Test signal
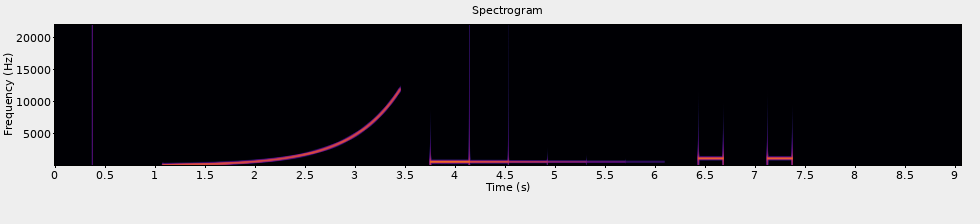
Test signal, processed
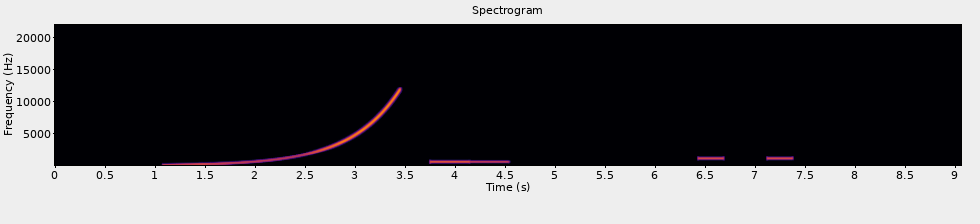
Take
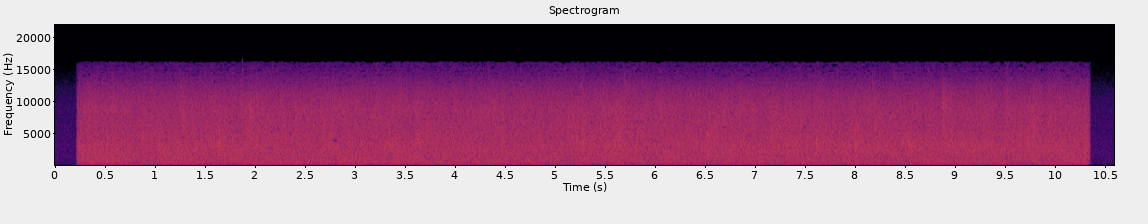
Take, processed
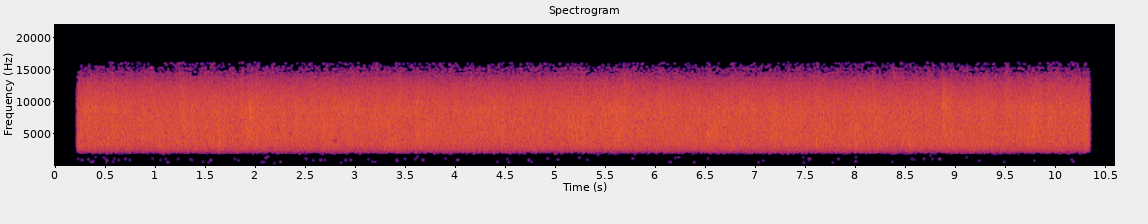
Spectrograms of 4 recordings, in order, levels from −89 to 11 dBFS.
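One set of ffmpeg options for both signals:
ffmpeg -i in.wav -af "aexciter=amount=13.1:drive=1.1:freq=2500,afftfilt=real='re*gte(hypot(re,im),0.0891)':imag='im*gte(hypot(re,im),0.0891)':win_size=1024:overlap=0.75,equalizer=frequency=210:width_type=o:width=0.41:gain=4.5,volume=-7dB" out.wav

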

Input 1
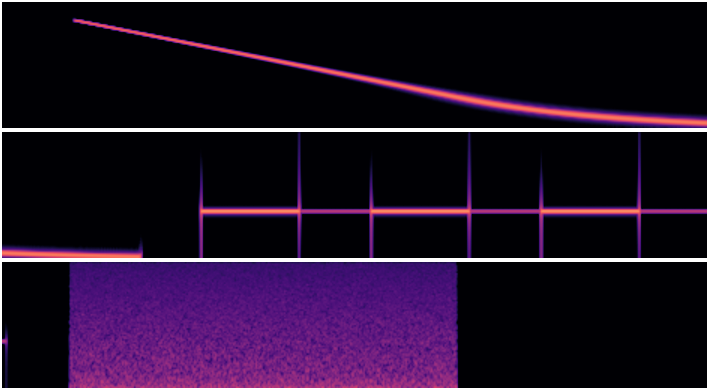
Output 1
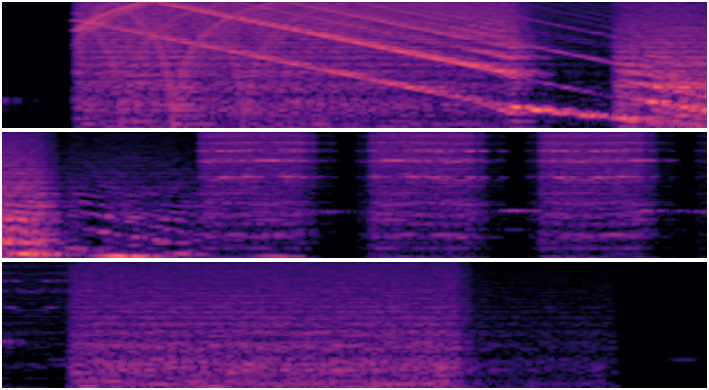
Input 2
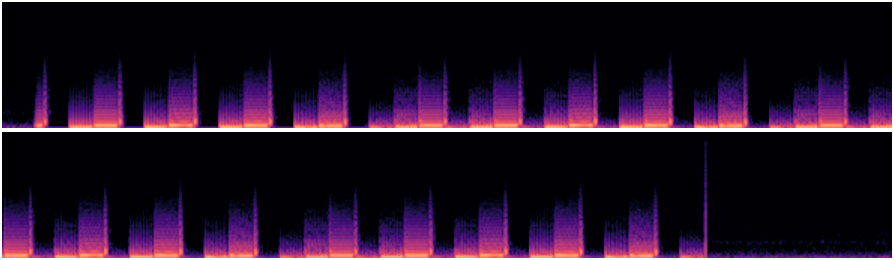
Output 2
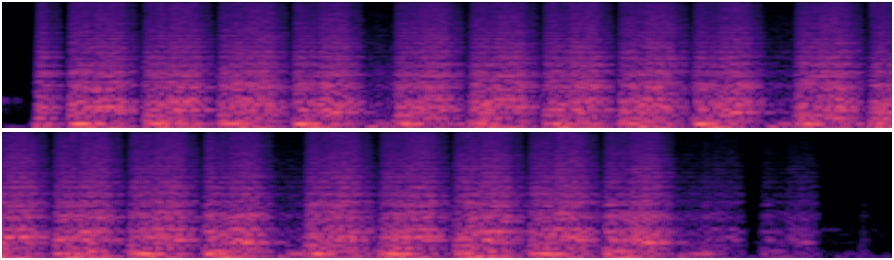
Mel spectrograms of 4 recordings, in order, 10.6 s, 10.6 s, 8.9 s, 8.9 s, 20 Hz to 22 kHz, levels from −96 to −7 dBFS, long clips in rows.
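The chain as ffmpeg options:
ffmpeg -i in.wav -filter_complex "[0:a]highpass=frequency=140:poles=1,adynamicequalizer=threshold=0.00141:dfrequency=510:dqfactor=1.8:tfrequency=510:tqfactor=1.8:attack=5:release=100:ratio=0.4:range=3:mode=cutabove:tftype=bell,aeval=exprs='val(0)+0.00112*sin(2*PI*910*n/s)':channel_layout=same,aeval=exprs='(mod(53.1*val(0)+1,2)-1)/53.1':channel_layout=same,flanger=delay=15:depth=3.2:speed=1.6,asplit=2[link_01][link_02];[link_02]adelay=13,volume=-4dB[link_03];[link_01][link_03]amix=inputs=2:normalize=0,asplit=2[link_04][link_05];[link_05]aecho=0:1:60|160|782:0.473|0.119|0.141[link_06];[link_04][link_06]amix=inputs=2:normalize=0,afftfilt=real='re*2*eq(mod(b,4),0)':imag='im*2*eq(mod(b,4),0)':win_size=2048:overlap=0.75,volume=3.5dB" out.wav

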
